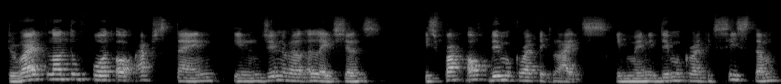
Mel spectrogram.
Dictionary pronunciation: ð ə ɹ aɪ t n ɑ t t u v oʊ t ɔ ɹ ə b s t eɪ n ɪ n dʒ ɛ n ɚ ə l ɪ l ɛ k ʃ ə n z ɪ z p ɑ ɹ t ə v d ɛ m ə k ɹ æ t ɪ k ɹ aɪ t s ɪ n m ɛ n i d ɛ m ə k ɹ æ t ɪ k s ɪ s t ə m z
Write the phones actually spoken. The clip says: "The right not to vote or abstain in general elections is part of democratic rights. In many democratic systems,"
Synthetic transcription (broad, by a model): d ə ɹ aɪ t n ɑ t t u f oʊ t ɔ ɹ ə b s t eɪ n ɪ n dʒ ɛ n ɚ ə l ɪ l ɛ k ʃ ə n s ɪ s p ɑ ɹ t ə f d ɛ m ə k ɹ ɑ t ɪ k ɹ aɪ t s ɪ n m ɛ n i d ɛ m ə k ɹ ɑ t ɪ k s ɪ s t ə m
